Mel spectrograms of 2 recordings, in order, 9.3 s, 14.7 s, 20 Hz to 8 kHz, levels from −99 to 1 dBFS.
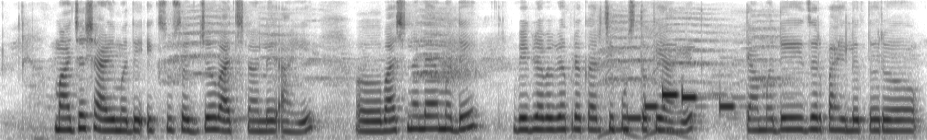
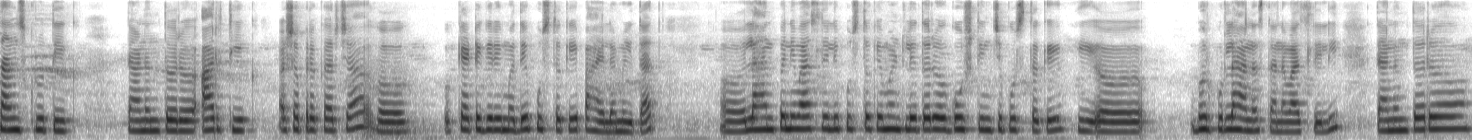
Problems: none marked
